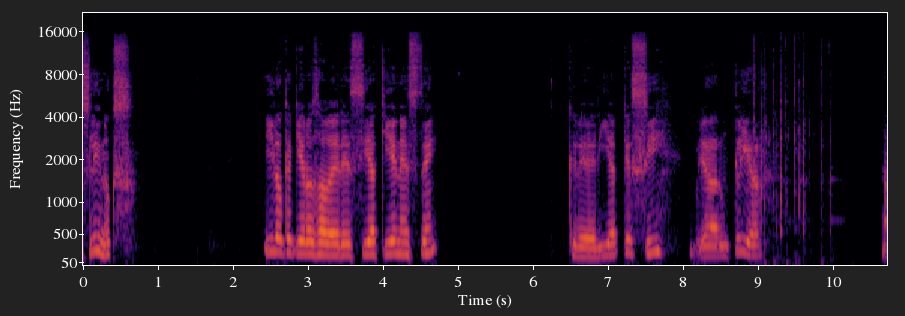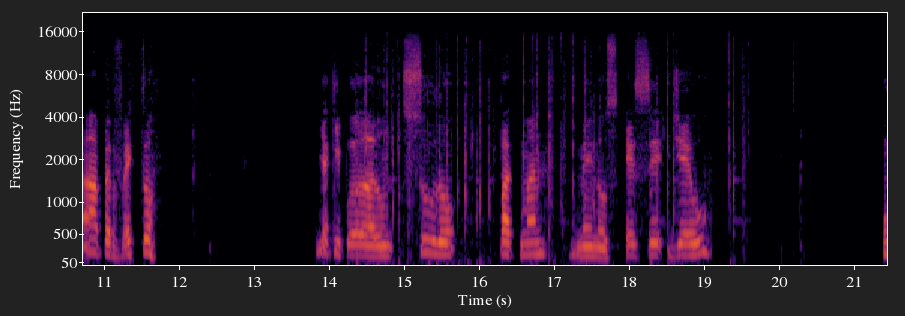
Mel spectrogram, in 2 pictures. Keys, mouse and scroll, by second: 0.0-1.4 drag, 4.8-6.9 drag, 8.7-9.9 typing, 14.2-18.5 typing, 19.3 Return.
